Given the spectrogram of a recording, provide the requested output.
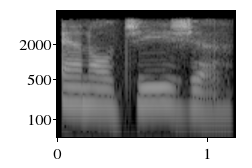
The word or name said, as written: analgesia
